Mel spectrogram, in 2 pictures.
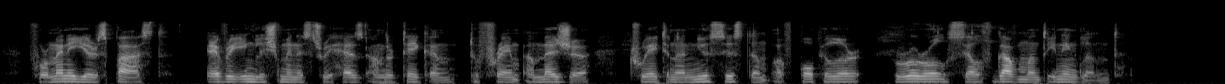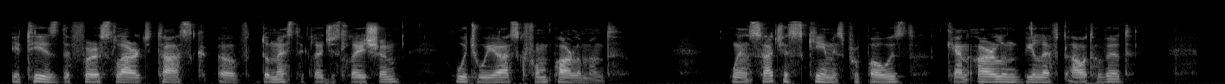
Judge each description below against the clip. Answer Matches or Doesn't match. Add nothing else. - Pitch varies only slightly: Matches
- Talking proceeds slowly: Matches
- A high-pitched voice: Doesn't match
